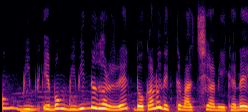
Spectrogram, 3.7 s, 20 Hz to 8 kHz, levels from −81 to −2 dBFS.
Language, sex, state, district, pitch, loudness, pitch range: Bengali, female, West Bengal, Purulia, 250 Hz, -14 LUFS, 230-295 Hz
